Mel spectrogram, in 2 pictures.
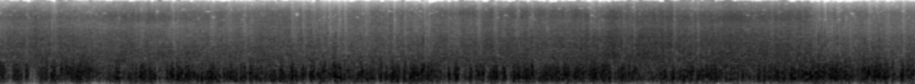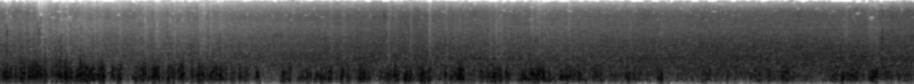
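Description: Surf breaking on the shore under strong wind, with wind buffeting the microphone: a steady, dense rush of noise.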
